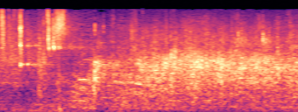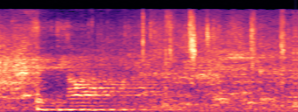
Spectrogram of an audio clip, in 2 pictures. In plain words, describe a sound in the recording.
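A crowd cheers and applauds in a large arena.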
